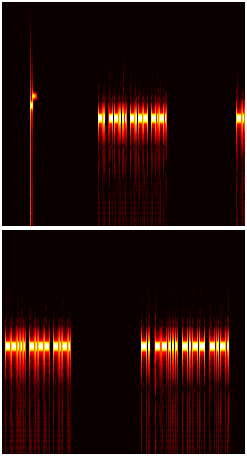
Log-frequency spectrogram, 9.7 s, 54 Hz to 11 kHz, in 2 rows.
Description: Morse code, heard as a keyed tone, about 34 wpm, 700 Hz. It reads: N7YC N7YC N7YC
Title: Speed Racing - USA Call Signs 30wpm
